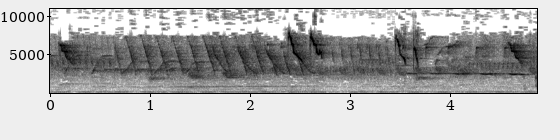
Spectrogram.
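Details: Male Buxton's white-eye in full 'gacor ngalas' song: rapid runs of high, thin, downward-slurred chirps, joined by a few sharper piercing notes and short trills. A steady low hum runs underneath.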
